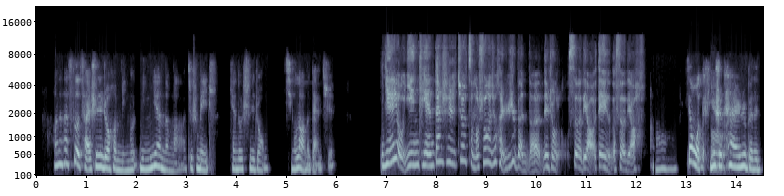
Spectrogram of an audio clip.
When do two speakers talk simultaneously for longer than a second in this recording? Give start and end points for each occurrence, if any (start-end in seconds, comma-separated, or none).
none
